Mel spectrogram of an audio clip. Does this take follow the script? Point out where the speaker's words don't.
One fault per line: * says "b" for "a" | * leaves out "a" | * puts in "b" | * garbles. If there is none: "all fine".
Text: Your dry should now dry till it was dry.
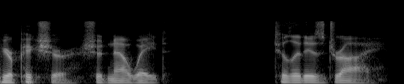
* says "picture" for "dry"
* says "wait" for "dry"
* says "is" for "was"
